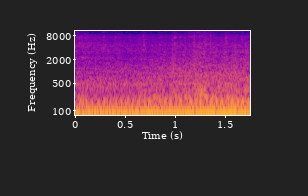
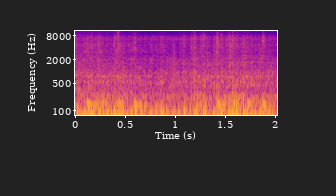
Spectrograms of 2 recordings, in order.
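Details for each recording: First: 1973 VW Beetle air-cooled four, in neutral, after plug wires were reset to the 1-4-3-2 firing order and the distributor was roughly refitted with timing not yet set: deep, steady, even chugging with no misses. Normal smooth idle. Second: 1973 VW Beetle idling unevenly and lumpy, beat stumbling and dipping every few seconds; runs rough, starts first time, chugs, then won't run and just cranks; new ignition parts and carburetor rebuild kit to be fitted.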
